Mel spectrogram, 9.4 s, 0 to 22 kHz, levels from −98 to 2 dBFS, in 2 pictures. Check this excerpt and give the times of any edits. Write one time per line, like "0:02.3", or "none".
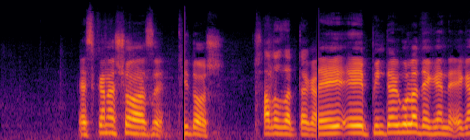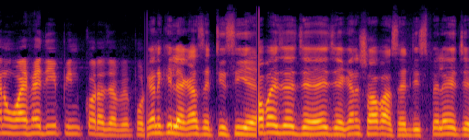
0:01.8
0:03.2
0:06.1
0:07.3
